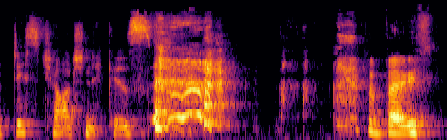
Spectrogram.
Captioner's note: laughs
